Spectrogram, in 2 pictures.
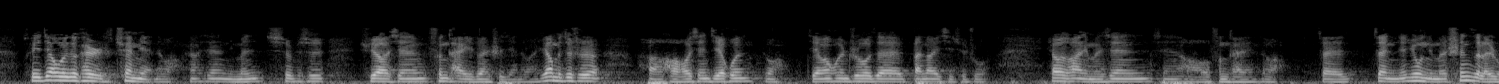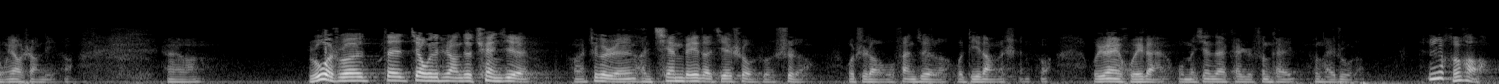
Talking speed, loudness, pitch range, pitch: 280 characters per minute, -23 LUFS, 120-140 Hz, 125 Hz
